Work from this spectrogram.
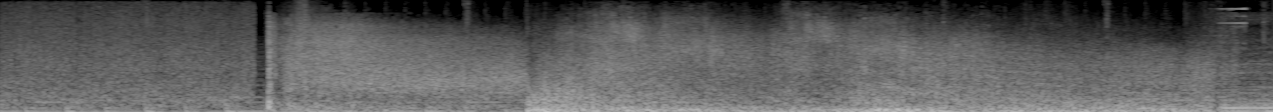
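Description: Russian artillery shelling near Zaporizhzhia, with a sharp blast at about two seconds and a heavier boom at four, each followed by sustained, roaring rumble that fills the rest of the stretch.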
